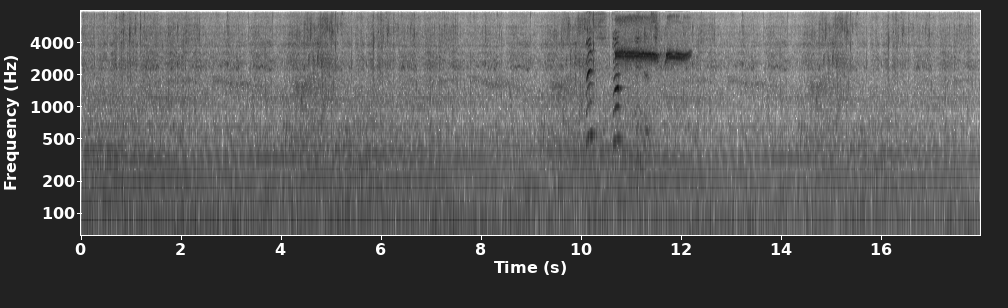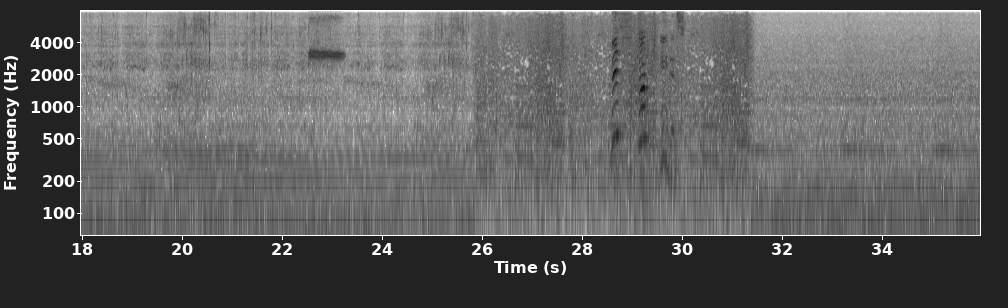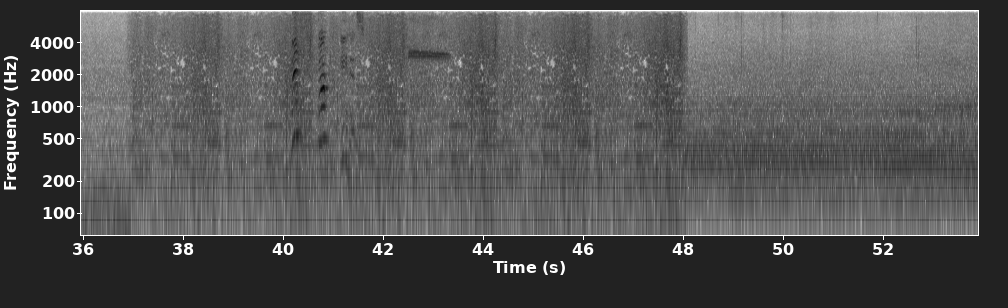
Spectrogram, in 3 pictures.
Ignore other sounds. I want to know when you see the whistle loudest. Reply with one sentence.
The volume of the whistle peaks at 11 seconds.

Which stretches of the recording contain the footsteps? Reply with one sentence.
You can't hear the footsteps here.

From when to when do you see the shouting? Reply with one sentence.
The shouting can be heard from 10.1 to 11.5 s, from 28.6 to 30.0 s and from 40.1 to 41.5 s.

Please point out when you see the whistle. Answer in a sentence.
The whistle can be heard from 10.7 to 12.2 s, from 22.5 to 23.3 s and from 42.5 to 43.3 s.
